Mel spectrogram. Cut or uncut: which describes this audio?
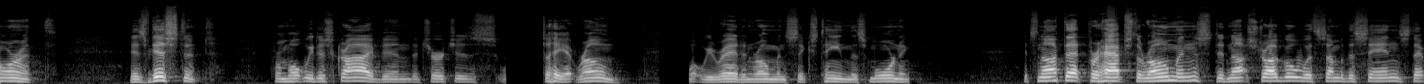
cut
